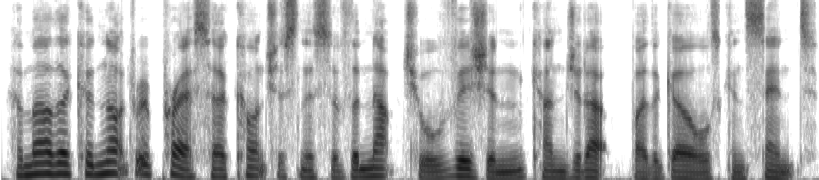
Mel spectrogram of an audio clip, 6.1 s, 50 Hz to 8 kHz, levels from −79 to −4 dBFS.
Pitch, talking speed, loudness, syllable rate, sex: 120 Hz, 165 wpm, -18 LUFS, 4.5 syllables/s, male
